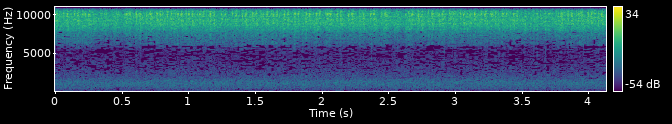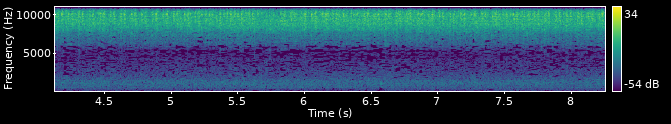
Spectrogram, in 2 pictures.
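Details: A chorus of male crickets chirping by wing stridulation forms a continuous, even, very high ringing buzz with fine rapid pulsing. Nothing else is audible.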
